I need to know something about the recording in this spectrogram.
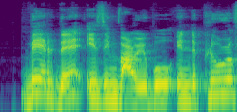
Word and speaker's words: verde: that's because the adjective verde green is invariable and always ends with the letter e pronounced a regardless of whether it refers to a masculine or a feminine noun and if i wanted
